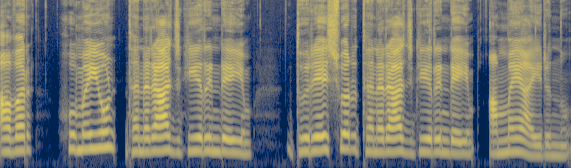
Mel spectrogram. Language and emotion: Malayalam, neutral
